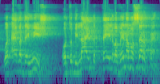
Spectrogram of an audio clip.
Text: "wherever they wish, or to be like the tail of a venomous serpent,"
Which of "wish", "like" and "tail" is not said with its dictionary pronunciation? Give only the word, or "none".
none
